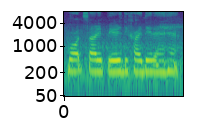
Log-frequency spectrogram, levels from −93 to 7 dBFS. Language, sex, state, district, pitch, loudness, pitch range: Hindi, female, West Bengal, Alipurduar, 215 Hz, -13 LUFS, 210-220 Hz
